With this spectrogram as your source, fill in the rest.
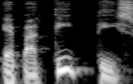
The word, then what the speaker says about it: hepatitis: You say hepatitis, right? La H lo pronunciamos. Hepa. Y los itis son itis in English. So bronchitis, conjunctivitis, hepatitis. ¿Ves un patrón ahí? Itis is itis.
